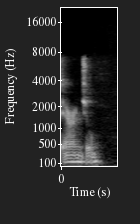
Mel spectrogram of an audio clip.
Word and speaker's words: Erangel: It'll be just like racing across Erangel.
